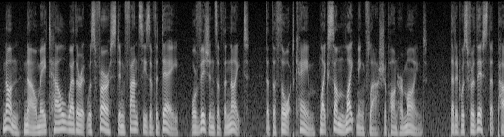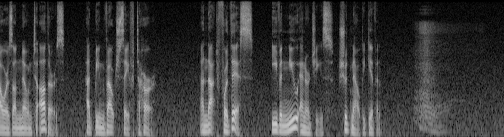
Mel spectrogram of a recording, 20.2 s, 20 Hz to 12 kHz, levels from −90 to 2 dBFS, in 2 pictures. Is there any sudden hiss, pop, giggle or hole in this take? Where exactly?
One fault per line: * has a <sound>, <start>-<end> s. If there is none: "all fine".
* has a sniff, 18.3-19.9 s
